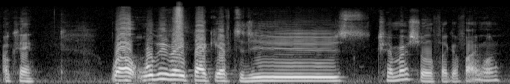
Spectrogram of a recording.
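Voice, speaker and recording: A woman's voice: fairly low pitch, unhurried, warm tone. A woman co-hosting a live web show, answering her partner with dry, scolding retorts. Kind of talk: casual banter on a live stream.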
